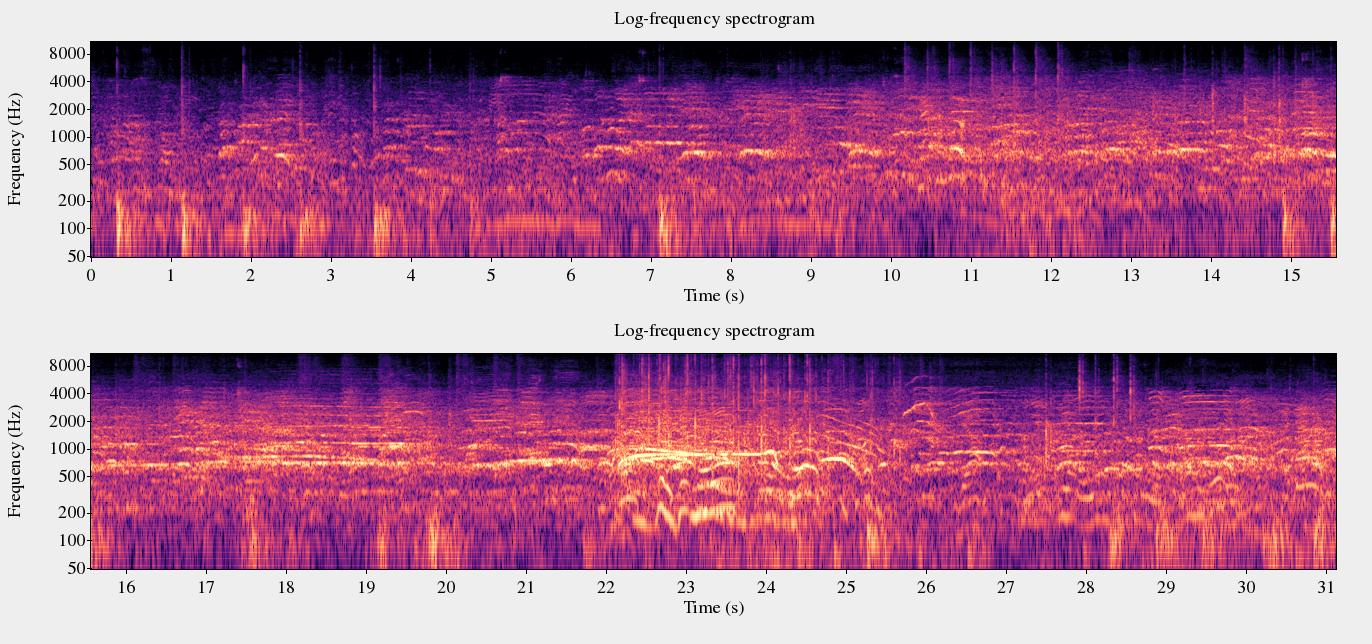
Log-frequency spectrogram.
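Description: A basketball bouncing on a hardwood gym floor during play, a run of sharp thuds, with spectators' voices throughout. The crowd gets louder about twenty-two seconds in.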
